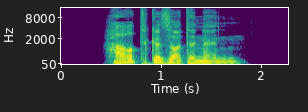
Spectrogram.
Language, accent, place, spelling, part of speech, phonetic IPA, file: German, Germany, Berlin, hartgesottenen, adjective, [ˈhaʁtɡəˌzɔtənən], De-hartgesottenen.ogg
- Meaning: inflection of hartgesotten: 1. strong genitive masculine/neuter singular 2. weak/mixed genitive/dative all-gender singular 3. strong/weak/mixed accusative masculine singular 4. strong dative plural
